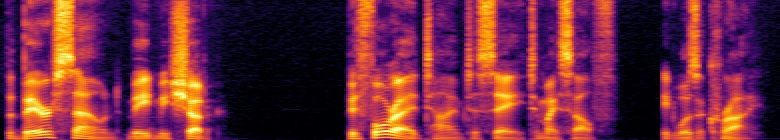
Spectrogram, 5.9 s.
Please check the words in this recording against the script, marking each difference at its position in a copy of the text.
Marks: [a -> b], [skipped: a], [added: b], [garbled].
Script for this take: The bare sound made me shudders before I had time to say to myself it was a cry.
The bare sound made me [shudders -> shudder] before I had time to say to myself it was a cry.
